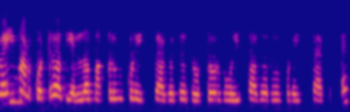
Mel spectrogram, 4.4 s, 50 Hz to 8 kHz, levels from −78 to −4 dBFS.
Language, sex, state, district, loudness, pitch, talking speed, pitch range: Kannada, female, Karnataka, Chamarajanagar, -29 LUFS, 190 Hz, 190 wpm, 180-205 Hz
